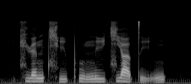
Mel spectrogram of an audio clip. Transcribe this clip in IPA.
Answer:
t͡ɕ ɥ ɛ˥ n t͡ɕʰ i˧˥ pʰ u˥˩ n̪ i˥ t͡ɕ j ä˥˩ t̪ ḭ˨˩˦ ŋ

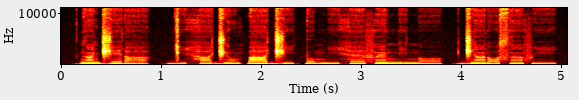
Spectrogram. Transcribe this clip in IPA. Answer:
ɡ ã˦ d͡ʒ e˧ ɾ a˨ | ɡ i˨ h a˨ d͡ʒ ɔ̃˧ k͡p a˦ d͡ʒ i˧ k͡p o˦ m i˧ h ɛ˧ f ɛ̃˦ n i˦ n ɔ˦ | d͡ʒ ã˦ ɾ ɔ˦ s ã˧ f i˦

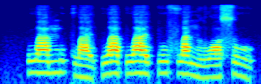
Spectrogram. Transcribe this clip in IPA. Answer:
w ä˥ m u˥˩ k w a˨˩ ɪ̯ p w ä˥˧ p w a˥˧ ɪ̯ p u˥˧ f w a˥˩ n l w ɔ˧˥ s u˥˩

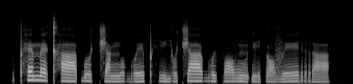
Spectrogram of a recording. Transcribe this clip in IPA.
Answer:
pʰ ɛ˦ m ɛ˨ kʰ aː˨ ɓ ʊ˨ t͡ʃ a˨ ŋ ʊ˨ ɡʷ eː˨˦ pʰ i˨ j ʊ˦ t͡ʃ aː˦ ɡʷ i˨ p ɔ˦ β ũ˨ ɗ i˨ ɗ ɔ˨ v eː˦ r a˨

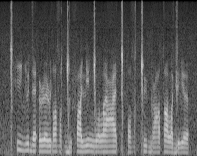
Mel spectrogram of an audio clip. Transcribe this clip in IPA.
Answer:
ǀʰ i ʎ ʉ d ɛ ʔ ø ɭ ɛ ɭ y ɾʲ e zˤ œ ɡ͡ǀ ʉ f ɑ lʲ e ŋ͡ǀ u lˠ æ ʕ æ ǀʰ ʉ zˤ i ǀ y b ʉ ʕ i tˤ u lˠ œ ɡʲ o lʲ œ

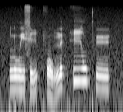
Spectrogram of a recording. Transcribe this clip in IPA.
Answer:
l uː˧ j s iː˨˥ p̚ f o˨˩ w n̪ ɪ˧ k̚ h iː˥ w pʰ yː˧ k̚

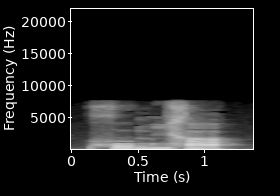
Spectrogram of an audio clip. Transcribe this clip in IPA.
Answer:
x o ŋ͡m i x ã

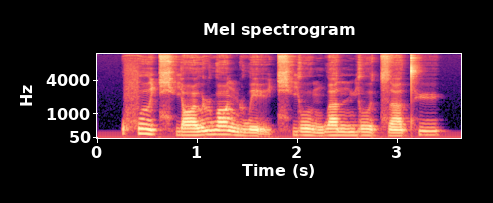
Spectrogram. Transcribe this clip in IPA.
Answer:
f ɤ˥˩ t͡ɕʰ j ɑ˧˥ ʊ̯ ɻ w ɑ˥˩ ŋ ɻ w ḛ˨˩ ɪ̯ t͡ɕʰ j o˥˩ ʊ̯ m w a˥ n m j o˥˩ ʊ̯ t͡s ä˧˥ t̪ʰ y˥

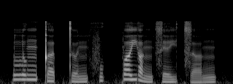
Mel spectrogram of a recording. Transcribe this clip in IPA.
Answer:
l ʊ˥ ŋ t̪ ɐ˧ t̚ t̪ ɵ˨˧ n f ʊ˧ k̚ p ɐ˥ j ɐ˨˧ ŋ s e˧ j t͡s ɐ˨˥ ŋ

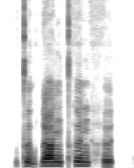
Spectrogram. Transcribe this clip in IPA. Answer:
t̪ ə̰˧˨ w ɗ a˧ ŋ t̪ʰ ə˧ n h ə˨˩ t̚

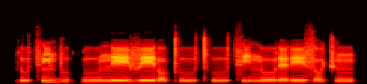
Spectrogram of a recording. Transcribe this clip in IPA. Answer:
ɾ u˨ t͡s ĩ˦ b u˦˨ k͡p uː˦ n eː˦˨ v eː˦ ɾ ɔ˨ kʼ uː˦ tʰ uː˦ t͡s i˦ n oː˦ ɾ ɛ˨ ɾ eː˦ z ɔ˨ t͡ʃ ũ˦

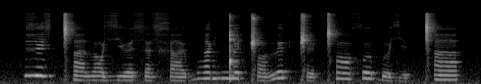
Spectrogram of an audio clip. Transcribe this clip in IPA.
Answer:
ɣ ɘ˥ z ǀʰ a˩ ð ɔ˩ zʲ ʊ˩ ə̯ s ʌ˩ z x a˩ ə̯ bʱ a˥ ɡ ŋ͡ǃ ə˥ ǁ ɔ˩ ð ɘ˥ θ ǁ ɘ˩ ǀʰ ɔ˥ x o˥ ɓ ʊ˩ zʲ e˩ θ ǀʰ a˥

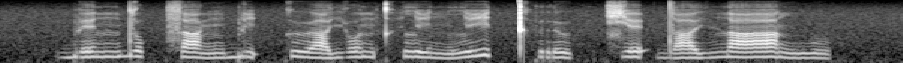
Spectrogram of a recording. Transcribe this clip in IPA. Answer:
b e˦˥ n d o˦˥ k̚ s a˩˦ ŋ b i˨˩ ʔ k ɯ˨˩ a̯ j o˧ n kʰ l i˨˩ n l iː˥˩ t̚ kʰ r ɯ˨˩ k̚ t͡ɕ e˥˩ ʔ d a˦˥ j n aː˥˩ ŋ w u˨˩ k̚

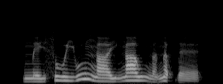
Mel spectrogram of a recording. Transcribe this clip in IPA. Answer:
m e˨ j s uː˧ j uː˥ ŋ aː˧ j ŋ aː˥ w ŋ ɐ˨˥ n ɐ˨ p̚ l ɛː˨˩

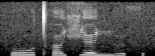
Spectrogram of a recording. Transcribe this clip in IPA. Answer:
o tʰ ɐ ç ɛ ɲ ʏ θ

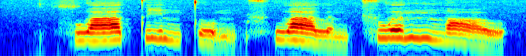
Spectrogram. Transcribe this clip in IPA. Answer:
t͡s w ä˧˥ t̪ i˥˩ n t̪ ʊ̰˨˩ ŋ ʈ͡ʂʰ w ä˥˩ l ə˩ n ʈ͡ʂ w ə˥ n n̪ ɑ˥˩ ʊ̯

